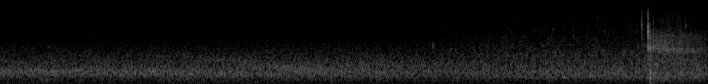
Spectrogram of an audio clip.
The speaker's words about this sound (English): This river is fed primarily by the snowmelt that begins at the top of Sequoia National Park. So, this is a snowmelt. It's quite soothing to watch it flow like that.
